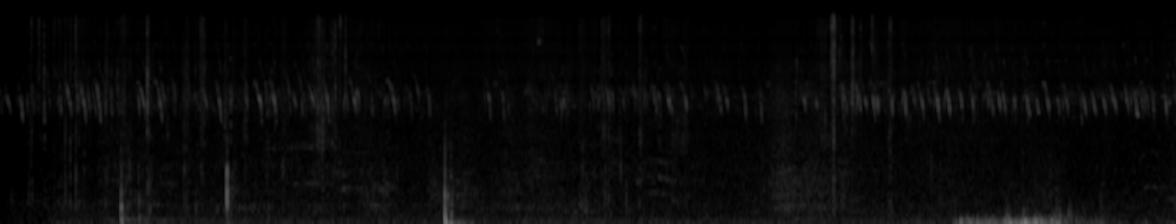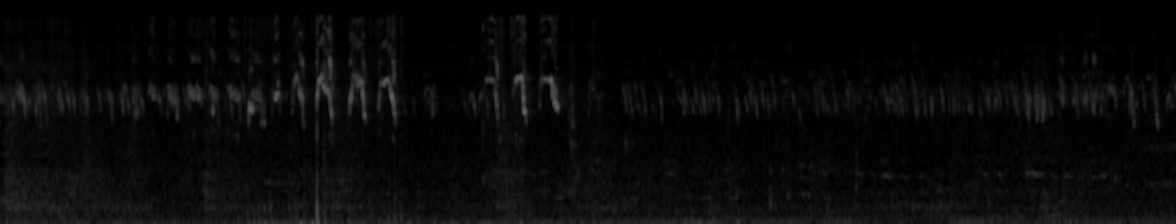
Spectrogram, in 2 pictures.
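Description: A flock of ducklings peeping continuously in a dense chorus of short, high peeps. A sharp knock comes about five seconds in, and a low rumble around twelve seconds in.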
